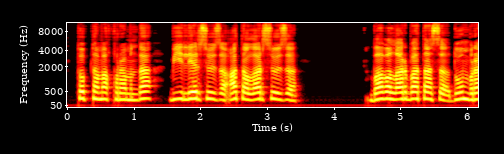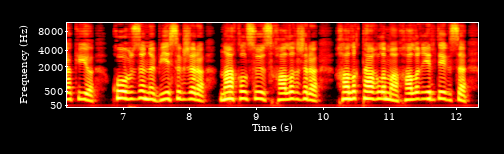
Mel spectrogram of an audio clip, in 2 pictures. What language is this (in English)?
Kazakh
